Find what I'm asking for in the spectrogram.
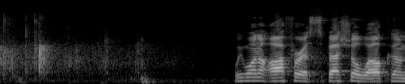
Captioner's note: applause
